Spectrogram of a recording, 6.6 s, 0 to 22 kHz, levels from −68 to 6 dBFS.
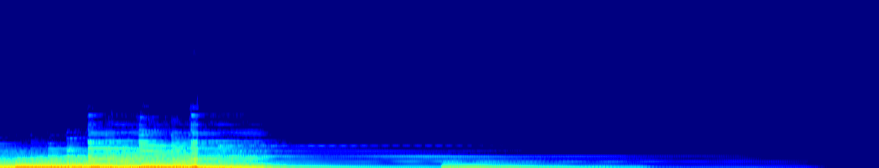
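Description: At 1.49 s the level drops abruptly by about 6 dB and stays down through the end of the clip, with no fade or recovery. The step is consistent with one channel dropping out: the likely cause is one side of a stereo feed going silent before a mono fold-down. Material shared by both channels then arrives from only one source, halving its summed amplitude. Anything carried only in the lost channel vanishes.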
